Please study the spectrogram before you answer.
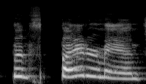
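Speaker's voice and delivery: very high, drawn-out mock whine; mock whining fan. Host mocking fans who can't get over it, whiny imitation. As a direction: imitate a complaining fan, slow squeal.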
